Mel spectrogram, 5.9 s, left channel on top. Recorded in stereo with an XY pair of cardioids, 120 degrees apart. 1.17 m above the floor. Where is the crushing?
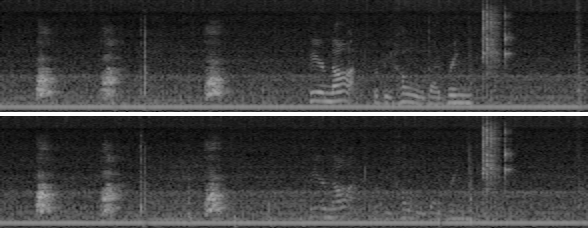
15° right, 4 m.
